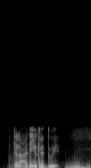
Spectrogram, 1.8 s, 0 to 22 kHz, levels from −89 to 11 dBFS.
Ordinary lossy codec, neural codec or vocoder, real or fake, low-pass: AAC, 32 kbps; none; real; 5.4 kHz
